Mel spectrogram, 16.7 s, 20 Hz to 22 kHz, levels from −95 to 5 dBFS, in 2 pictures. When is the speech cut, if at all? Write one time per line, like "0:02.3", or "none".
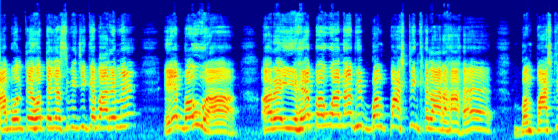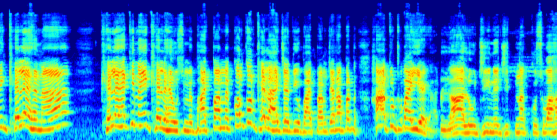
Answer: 0:14.9

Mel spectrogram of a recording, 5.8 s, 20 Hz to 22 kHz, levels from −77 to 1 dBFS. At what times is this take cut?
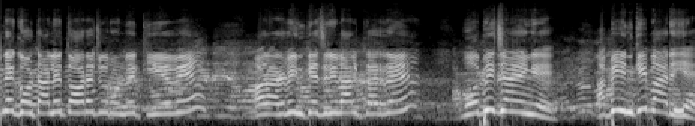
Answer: none

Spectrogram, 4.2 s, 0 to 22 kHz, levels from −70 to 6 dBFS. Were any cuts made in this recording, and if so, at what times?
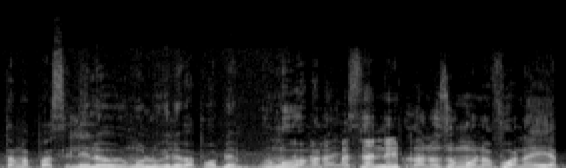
0:03.0

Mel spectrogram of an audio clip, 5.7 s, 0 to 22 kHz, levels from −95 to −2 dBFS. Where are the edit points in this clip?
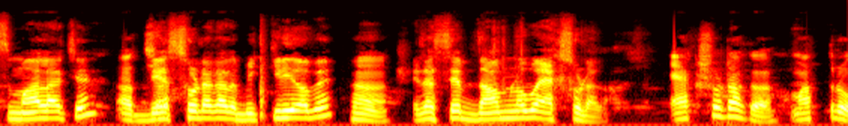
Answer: none

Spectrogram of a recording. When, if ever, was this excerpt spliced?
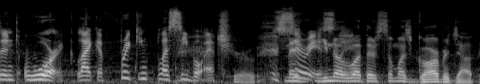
0:02.3

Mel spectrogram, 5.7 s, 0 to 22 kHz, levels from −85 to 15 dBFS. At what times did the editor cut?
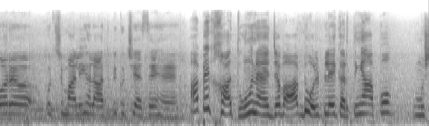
0:02.4

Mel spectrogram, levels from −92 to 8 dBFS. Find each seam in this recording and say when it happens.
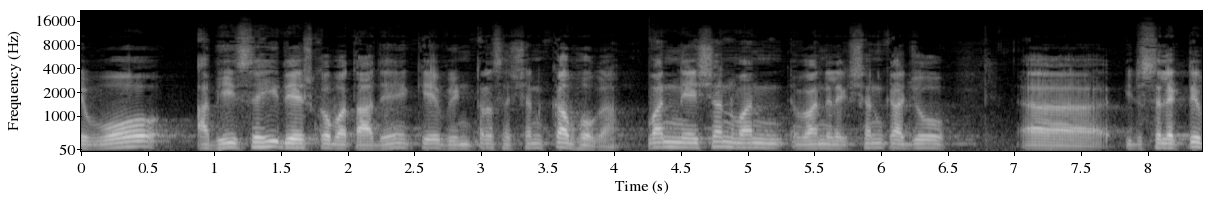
0:04.3

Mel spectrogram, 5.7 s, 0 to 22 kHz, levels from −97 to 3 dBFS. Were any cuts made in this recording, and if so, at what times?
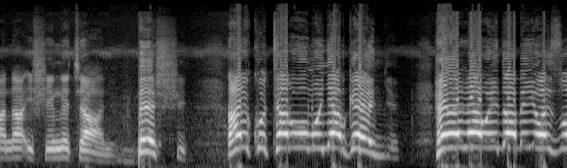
0:01.2

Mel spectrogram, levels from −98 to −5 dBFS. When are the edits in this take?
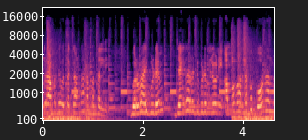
none

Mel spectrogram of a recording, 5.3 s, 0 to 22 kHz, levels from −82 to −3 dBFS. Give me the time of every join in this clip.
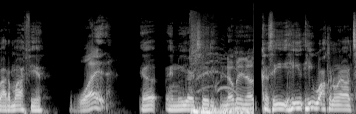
0:03.8

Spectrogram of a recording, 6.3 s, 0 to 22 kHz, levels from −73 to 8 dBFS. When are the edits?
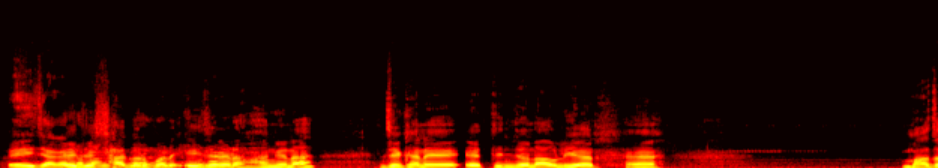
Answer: none

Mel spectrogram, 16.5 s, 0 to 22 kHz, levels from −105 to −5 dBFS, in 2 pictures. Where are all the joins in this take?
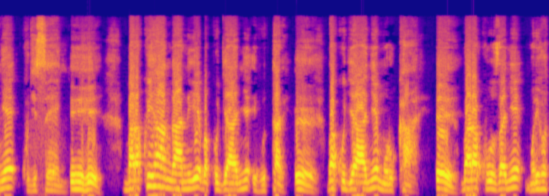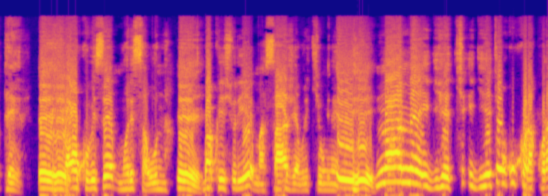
none

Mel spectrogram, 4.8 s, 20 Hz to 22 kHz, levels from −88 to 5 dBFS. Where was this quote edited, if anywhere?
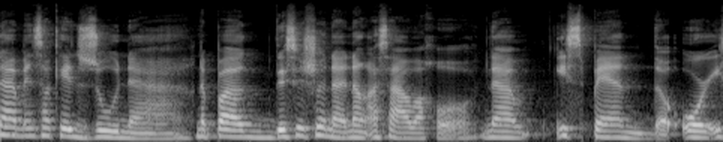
none

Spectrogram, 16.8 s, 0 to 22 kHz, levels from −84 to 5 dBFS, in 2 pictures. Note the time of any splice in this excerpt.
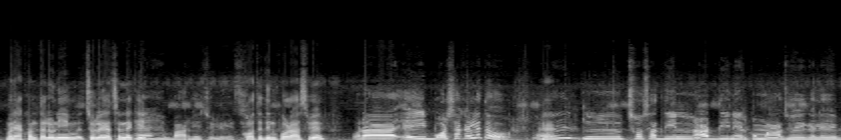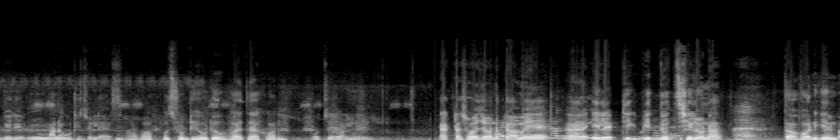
0:12.6

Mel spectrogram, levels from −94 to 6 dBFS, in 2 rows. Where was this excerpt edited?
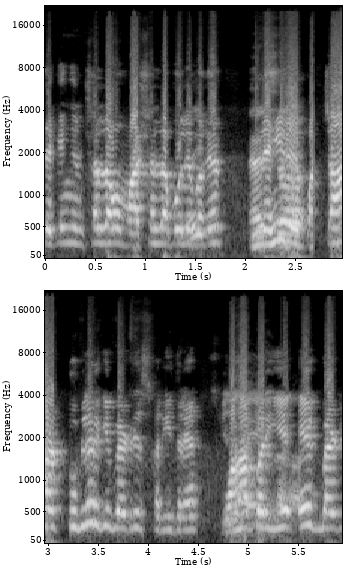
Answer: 0:02.7

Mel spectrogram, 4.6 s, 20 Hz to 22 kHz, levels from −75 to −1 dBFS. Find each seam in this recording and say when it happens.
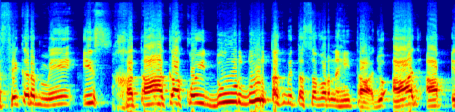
0:01.1

